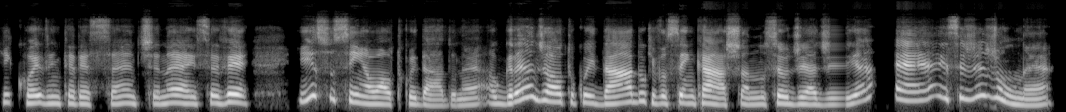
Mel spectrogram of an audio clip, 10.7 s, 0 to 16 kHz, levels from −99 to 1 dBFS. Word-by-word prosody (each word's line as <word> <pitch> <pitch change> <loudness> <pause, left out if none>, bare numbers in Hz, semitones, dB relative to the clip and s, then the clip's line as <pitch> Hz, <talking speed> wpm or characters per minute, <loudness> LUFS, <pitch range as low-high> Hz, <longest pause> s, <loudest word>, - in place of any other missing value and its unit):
Que 230 -1 -7
coisa 210 -2 0
interessante, 195 0 -5
né, 210 +1 +1
e 190 - -4
você 205 +2 -2
vê, 225 0 +6 0.5
isso 340 +4 -1
sim 240 -7 -1
é - - +1
o 190 - +1
autocuidado, 170 -4 -2
né, 165 +4 -6
o 195 - -4
grande 285 - +2
autocuidado 225 -1 +2
que 225 - -4
você 200 +2 0
encaixa 195 -3 +2
no 180 +1 -5
seu 200 +1 +1
dia 180 -1 -1
a - - 0
dia, 175 - -3 0.2
é 300 +5 +2
esse 340 +2 -3
jejum, 340 - -1
né. 165 +2 -3
200 Hz, 160 wpm, -23 LUFS, 185-240 Hz, 0.5 s, vê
